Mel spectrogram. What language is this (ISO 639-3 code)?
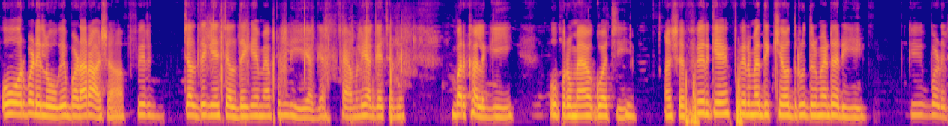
doi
